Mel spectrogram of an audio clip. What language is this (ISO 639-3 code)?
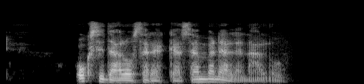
hun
